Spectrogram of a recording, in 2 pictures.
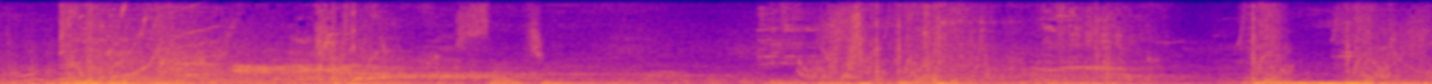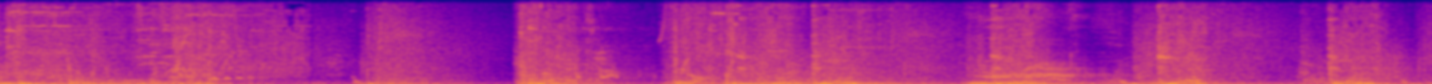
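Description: Hits and blasts thud in quick bursts during a fight.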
